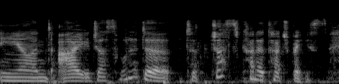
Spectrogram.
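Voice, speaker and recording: A woman's normal speaking voice, fairly low in pitch, at a fairly slow pace. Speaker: psychotherapist and coach. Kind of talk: live-stream talk. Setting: live video stream.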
